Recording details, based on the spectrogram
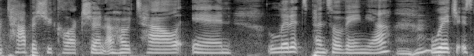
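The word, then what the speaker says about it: Lititz: And that one's exciting because never pronounced it that way growing up. I had a different way of pronouncing it. How did you pronounce it? Littitz. Of course. But Lidditz, I never heard it pronounced that way.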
